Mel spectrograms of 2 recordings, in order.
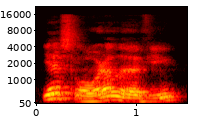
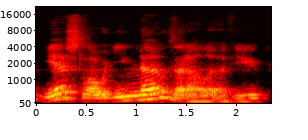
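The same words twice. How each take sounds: First: Said in the usual way. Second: More emotional. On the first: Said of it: "Peter just kinda says". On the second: Retold or imitated. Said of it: "it seems like it's more emotional".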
